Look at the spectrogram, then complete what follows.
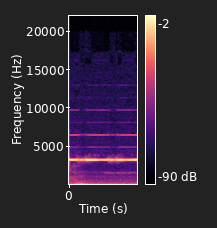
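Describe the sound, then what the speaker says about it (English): A household smoke alarm sounds a steady, shrill high-pitched tone that holds unbroken for the whole moment, fairly loud against a quiet room. "someone set my fire alarm off."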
